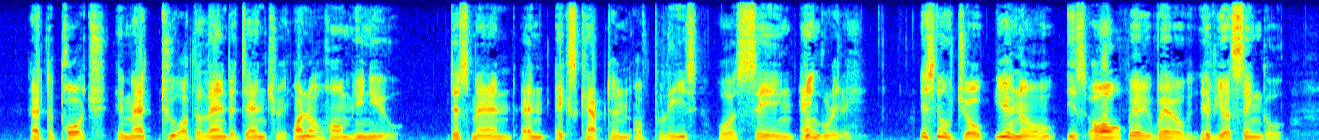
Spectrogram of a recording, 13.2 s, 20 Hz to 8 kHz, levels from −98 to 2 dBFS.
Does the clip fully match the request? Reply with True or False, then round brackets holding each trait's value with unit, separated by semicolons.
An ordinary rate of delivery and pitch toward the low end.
True (170 wpm; 120 Hz)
